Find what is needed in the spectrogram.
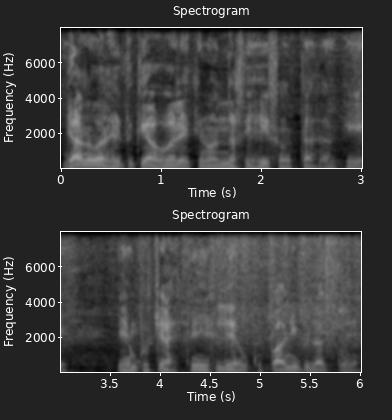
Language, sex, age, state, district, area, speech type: Hindi, male, 60+, Uttar Pradesh, Hardoi, rural, spontaneous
